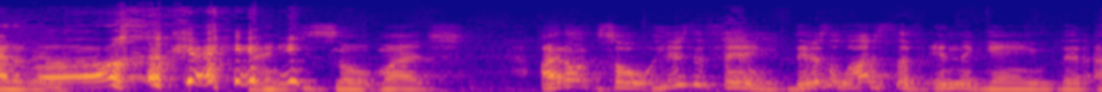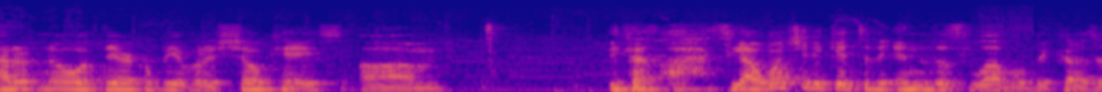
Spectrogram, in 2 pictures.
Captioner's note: laughter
